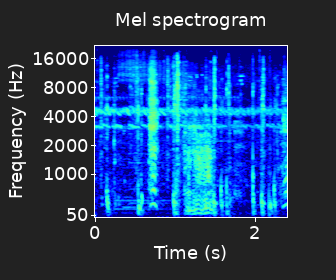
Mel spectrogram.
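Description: A horse in a Zelda video game trots with rhythmic hoof clip-clops, close and clear, along with a whinny.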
